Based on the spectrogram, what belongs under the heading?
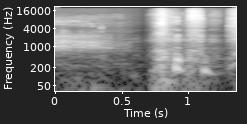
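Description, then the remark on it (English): A steady wash of crowd noise at a political rally drops out briefly, then Howard Dean lets loose his famous loud, raspy, strained scream in short bursts, rising sharply in pitch as the crowd roars back. “Oh, Howard Dean scream, of course.”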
